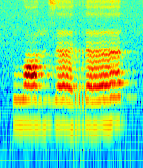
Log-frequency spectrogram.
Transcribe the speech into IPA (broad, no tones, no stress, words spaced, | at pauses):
wɒnzɜrɜ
